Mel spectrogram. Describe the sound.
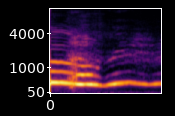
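A person's voice imitates a wolf howl: one sustained, wavering note of about a second and a half that dips midway, rises again and holds steady, with no other sound behind it.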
